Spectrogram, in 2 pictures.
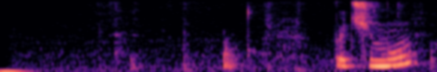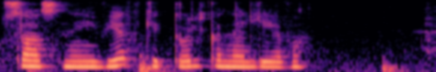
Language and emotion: Russian, neutral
